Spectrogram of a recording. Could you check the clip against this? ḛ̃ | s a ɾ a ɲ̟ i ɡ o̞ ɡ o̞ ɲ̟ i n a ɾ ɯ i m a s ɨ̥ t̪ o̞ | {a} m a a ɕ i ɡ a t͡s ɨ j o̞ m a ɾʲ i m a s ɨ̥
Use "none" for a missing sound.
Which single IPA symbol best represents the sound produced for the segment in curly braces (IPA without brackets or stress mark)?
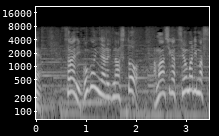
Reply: a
